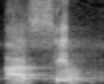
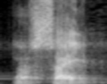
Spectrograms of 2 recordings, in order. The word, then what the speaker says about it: Usaid: Jadi cara membacanya, kalau salah-salah dibaca orang asid. Dari asid. Salah. Bukan asid. Usaid.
